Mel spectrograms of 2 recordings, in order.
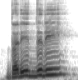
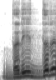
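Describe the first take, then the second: First: दरिद्री ending in a long "ee"; mispronounced दरिद्री. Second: दरिद्र ending in "-dra", no long ee; correct दरिद्र. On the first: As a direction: say दरिद्री as da-rid-REE. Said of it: "दरिद्र होगा". (दरिद्री के अंत में 'ई' बोलें) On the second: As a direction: say दरिद्र as da-RID-ra. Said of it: "शुद्ध शब्द दरिद्र होगा". (दरिद्र के अंत में 'ई' न लगाएँ) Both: Shown as a demonstration.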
